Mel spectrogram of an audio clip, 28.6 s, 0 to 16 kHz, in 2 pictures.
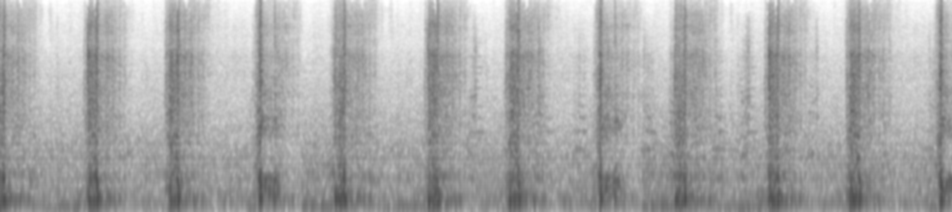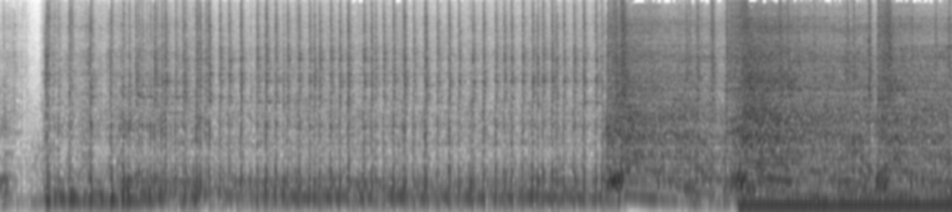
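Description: A series of strong swells about every second and a half for the first half, then the Yamaha RD400 two-stroke twin motorcycle engine running with a fast buzzing beat. Near the end it is revved hard, its pitch sweeping up and down repeatedly.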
